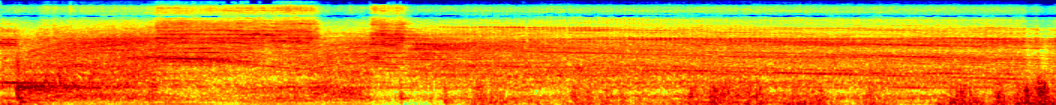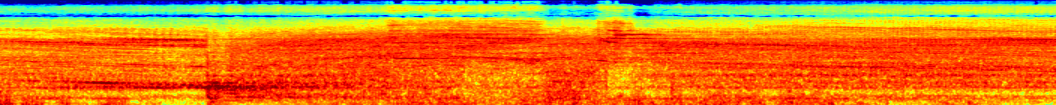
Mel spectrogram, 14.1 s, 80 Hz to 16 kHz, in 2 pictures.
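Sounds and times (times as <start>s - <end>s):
saw blade cutting log: 0.0s - 14.0s
sawmill engine running: 0.0s - 14.0s
wind rumbling on microphone: 3.0s - 13.7s.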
